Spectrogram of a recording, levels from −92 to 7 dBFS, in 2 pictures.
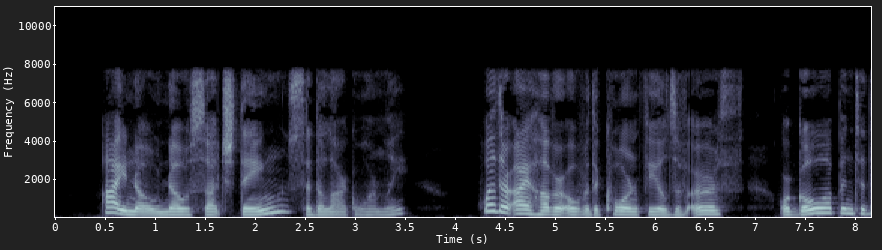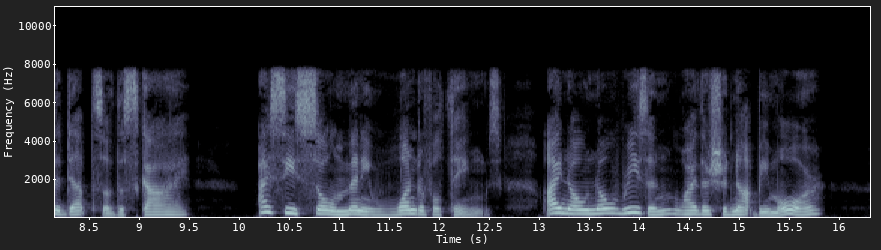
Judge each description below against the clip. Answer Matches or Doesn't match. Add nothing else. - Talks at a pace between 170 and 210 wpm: Doesn't match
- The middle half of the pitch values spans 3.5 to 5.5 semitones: Matches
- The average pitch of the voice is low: Doesn't match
